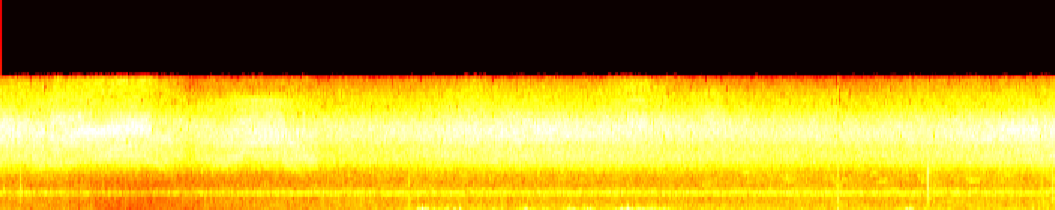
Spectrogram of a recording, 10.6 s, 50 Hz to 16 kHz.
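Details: Periodical cicadas of a thirteen-year emergence swarm over a tree at densities reported from 10,000 to 1.5 million per acre. They make a dense, steady high-pitched hissing roar with a constant lower droning tone, plus a few low handling thumps.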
